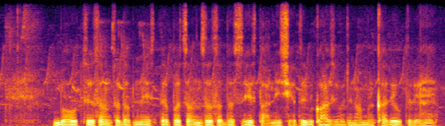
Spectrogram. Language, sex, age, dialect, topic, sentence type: Hindi, male, 18-24, Awadhi Bundeli, banking, statement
